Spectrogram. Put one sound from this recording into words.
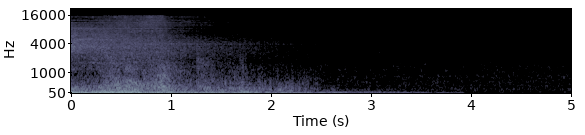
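A deep, booming victory fanfare from a video game rings out and fades away.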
